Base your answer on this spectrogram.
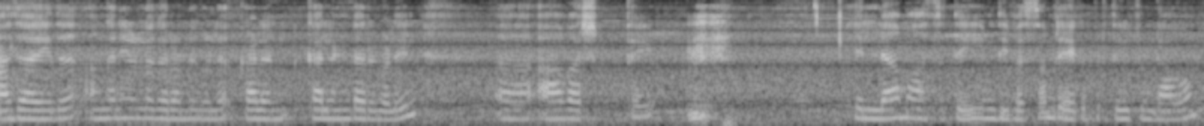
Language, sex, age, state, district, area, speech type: Malayalam, female, 30-45, Kerala, Idukki, rural, spontaneous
